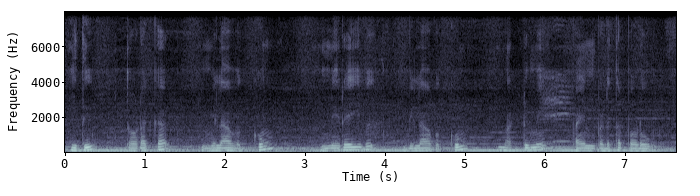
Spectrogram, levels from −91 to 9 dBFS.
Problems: background sounds at intervals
